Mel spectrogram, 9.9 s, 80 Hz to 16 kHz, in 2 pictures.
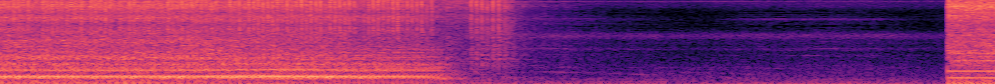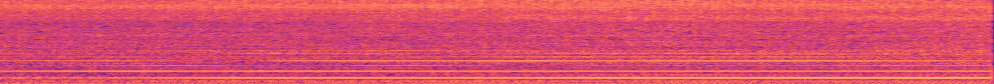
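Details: BMW Mini Cooper R53 with refitted supercharger: steady whirring tone constant over the engine at all revs, persisting 12 months; supercharger starved of oil by a collapsed oil tube from the rocker cover, found and fixed.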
